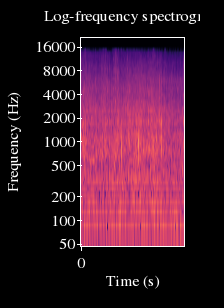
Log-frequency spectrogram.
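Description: Volkswagen ambulance van's engine running at idle, a steady noise with outdoor background hiss.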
